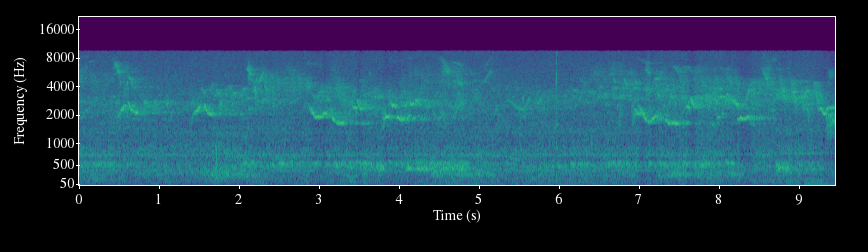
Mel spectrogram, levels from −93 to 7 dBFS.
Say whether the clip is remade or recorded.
remade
